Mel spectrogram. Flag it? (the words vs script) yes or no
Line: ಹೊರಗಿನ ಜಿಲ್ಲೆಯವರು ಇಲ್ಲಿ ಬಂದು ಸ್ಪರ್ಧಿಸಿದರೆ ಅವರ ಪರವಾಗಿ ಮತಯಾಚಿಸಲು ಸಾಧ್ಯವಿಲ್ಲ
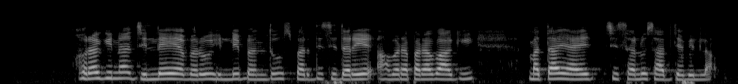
no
